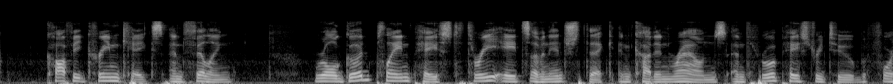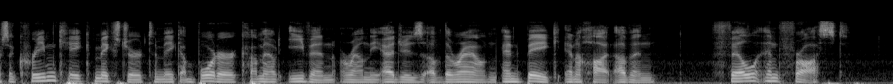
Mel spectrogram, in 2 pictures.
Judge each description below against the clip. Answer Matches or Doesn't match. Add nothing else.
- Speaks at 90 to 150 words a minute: Doesn't match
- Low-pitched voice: Matches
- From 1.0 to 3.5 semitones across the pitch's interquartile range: Doesn't match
